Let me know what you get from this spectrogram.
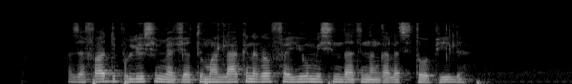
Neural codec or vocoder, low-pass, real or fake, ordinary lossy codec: none; 7.2 kHz; real; none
